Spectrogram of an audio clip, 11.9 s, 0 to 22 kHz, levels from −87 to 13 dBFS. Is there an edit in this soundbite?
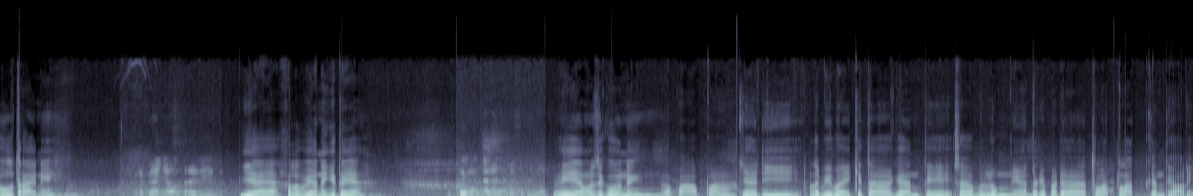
yes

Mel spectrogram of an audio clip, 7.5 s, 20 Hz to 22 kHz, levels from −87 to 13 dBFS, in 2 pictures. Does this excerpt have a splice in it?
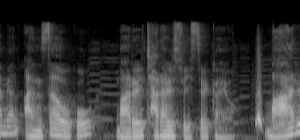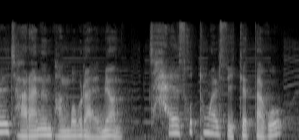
yes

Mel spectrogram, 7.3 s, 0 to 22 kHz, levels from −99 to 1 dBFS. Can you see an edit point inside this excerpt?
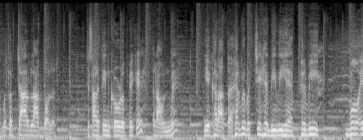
yes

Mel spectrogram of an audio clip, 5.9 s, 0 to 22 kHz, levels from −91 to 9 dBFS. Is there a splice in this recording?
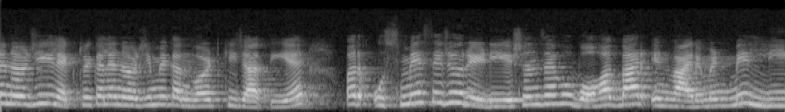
no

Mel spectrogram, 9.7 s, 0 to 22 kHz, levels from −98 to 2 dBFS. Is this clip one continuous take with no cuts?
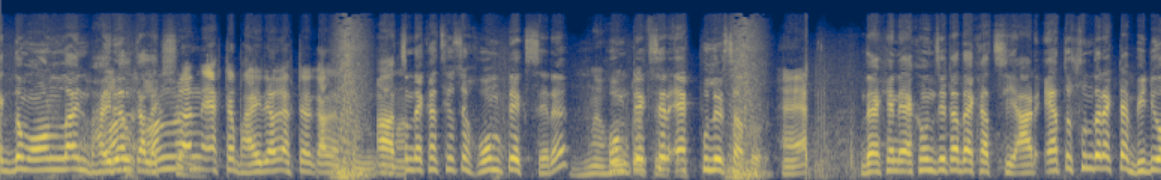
no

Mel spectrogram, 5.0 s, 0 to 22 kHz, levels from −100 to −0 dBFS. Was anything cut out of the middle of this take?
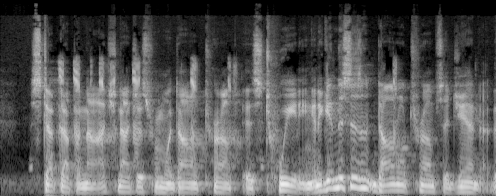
yes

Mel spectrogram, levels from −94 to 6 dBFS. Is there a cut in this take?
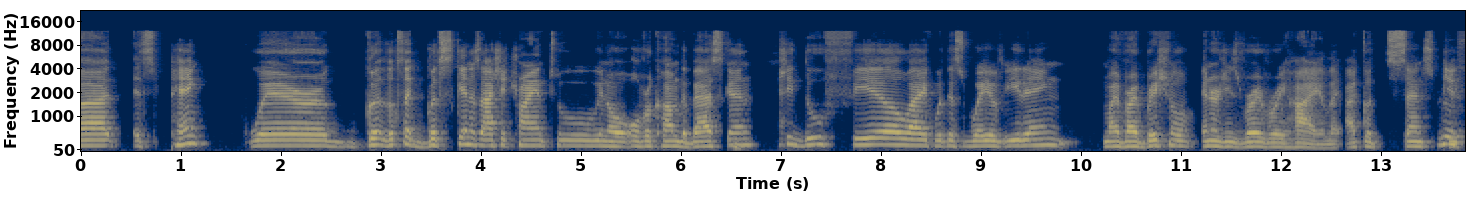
yes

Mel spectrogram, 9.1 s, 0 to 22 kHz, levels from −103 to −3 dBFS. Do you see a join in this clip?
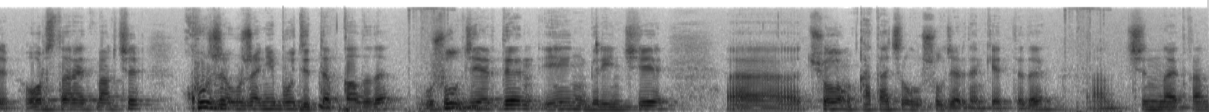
yes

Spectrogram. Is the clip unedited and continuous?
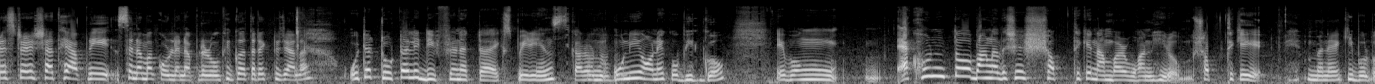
yes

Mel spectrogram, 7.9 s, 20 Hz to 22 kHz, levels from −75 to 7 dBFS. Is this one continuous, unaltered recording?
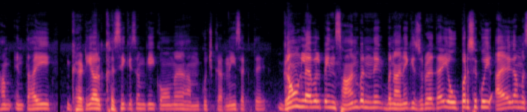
no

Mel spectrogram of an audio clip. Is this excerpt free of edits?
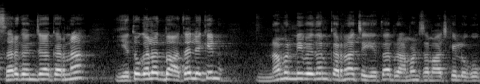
yes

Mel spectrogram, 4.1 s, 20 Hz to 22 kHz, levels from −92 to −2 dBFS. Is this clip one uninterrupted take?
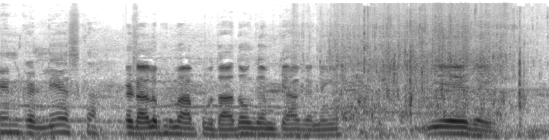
no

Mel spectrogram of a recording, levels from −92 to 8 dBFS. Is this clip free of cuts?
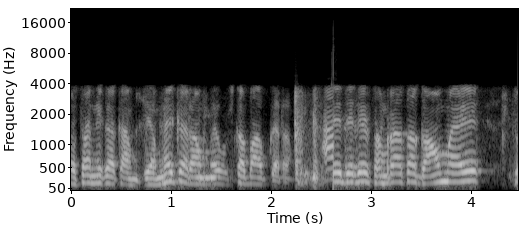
no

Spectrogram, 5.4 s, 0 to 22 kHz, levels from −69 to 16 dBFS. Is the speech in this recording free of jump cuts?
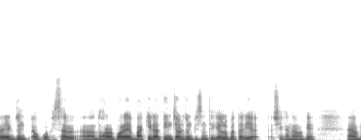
yes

